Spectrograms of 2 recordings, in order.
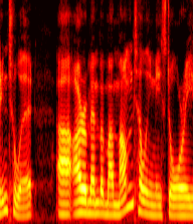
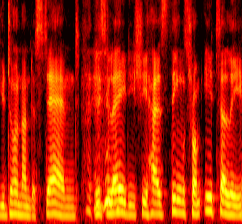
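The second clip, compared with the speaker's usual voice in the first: awful, terrible put-on Italian accent. Recalling how Leo introduced the speaker to the guest, imitating Leo, terrible Italian accent. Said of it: "Excuse my terrible Italian accent uh".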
